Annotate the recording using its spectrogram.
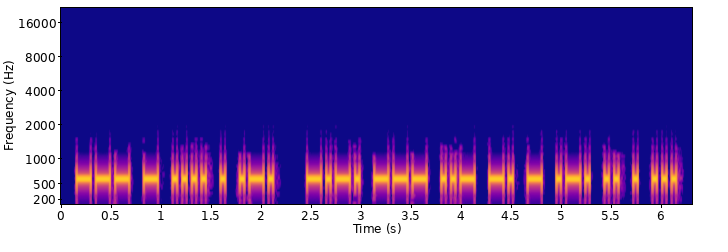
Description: Morse code, heard as a keyed tone, about 25 wpm, 600 Hz. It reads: OTHER COUNTRIES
